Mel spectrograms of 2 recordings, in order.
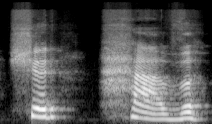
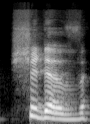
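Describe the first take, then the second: First: Both words are fully pronounced, with H and V. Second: The H is dropped, leaving a contracted V ending. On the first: "those consonants need a lot of power" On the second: "we get rid of this H"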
